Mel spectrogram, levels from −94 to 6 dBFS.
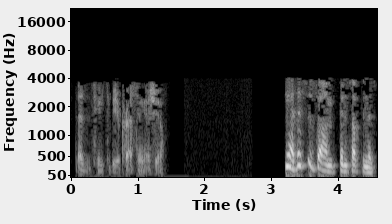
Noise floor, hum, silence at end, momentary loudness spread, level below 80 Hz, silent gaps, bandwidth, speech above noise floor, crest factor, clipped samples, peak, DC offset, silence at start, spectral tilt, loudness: -75 dBFS; none; 0.05 s; 18 LU; -52 dBFS; 2.76-3.20 s; 4.2 kHz; 55 dB; 20 dB; under 0.1%; -2 dBFS; under 0.1%; 0.1 s; -11.5 dB/octave; -17 LUFS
